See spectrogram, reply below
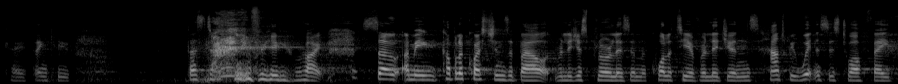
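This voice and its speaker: Female panel moderator, medium-pitched voice, informal, large echoing hall. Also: steady tone, brisk, fairly bright tone, a little hiss or hum. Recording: long hall reverb.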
